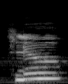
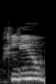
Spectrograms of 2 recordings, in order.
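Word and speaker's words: flew: এরপরে ফ্লাই মানে উড়ানো, ফ্লাই, ফ্লু, ফ্লোন। দেখেন আমরা কতগুলো উচ্চারণ ভুল করে থাকি। এটাকেও আমরা ফ্লিউ বলি, ফ্লিউ হবে না, এটা হবে ফ্লু।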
